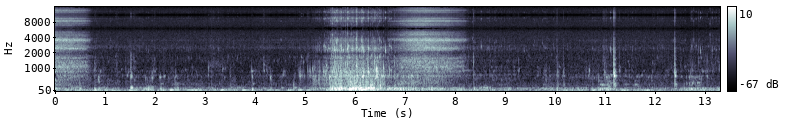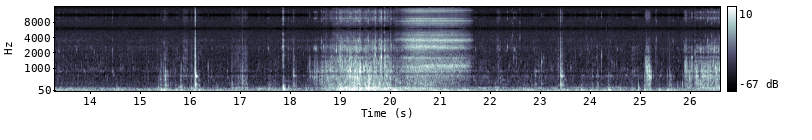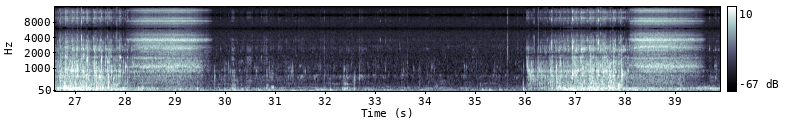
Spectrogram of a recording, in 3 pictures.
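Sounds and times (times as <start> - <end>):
diver breathing through regulator: 0.0 - 0.8, 6.6 - 8.4, 20.0 - 21.8, 27.9 - 29.8, 36.8 - 39.7
low underwater rumble: 0.0 - 39.9.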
